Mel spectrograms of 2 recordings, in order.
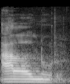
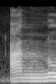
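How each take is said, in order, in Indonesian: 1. Bunyi l pada artikel jelas dilafalkan sebelum n. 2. Bunyi l pada artikel menyatu dengan n yang mengikutinya. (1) "bukan Al-Nur" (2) "An-Nur ya"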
